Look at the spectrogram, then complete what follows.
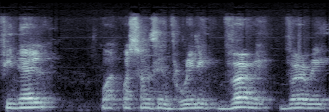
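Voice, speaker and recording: A man with a fairly high pitch talks very slowly. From Cuba. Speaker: diplomat. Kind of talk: interview. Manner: halting, many repetitions.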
